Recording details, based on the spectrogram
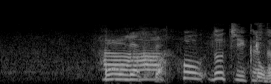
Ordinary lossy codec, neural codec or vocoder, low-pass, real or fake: MP3, 32 kbps; none; 7.2 kHz; real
